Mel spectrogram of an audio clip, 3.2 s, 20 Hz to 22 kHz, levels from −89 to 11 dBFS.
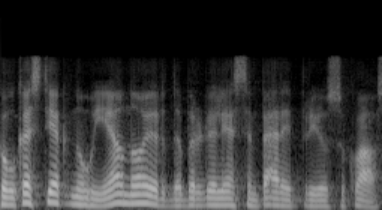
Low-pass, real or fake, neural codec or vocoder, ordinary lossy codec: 7.2 kHz; fake; codec, 16 kHz, 0.3 kbps, FocalCodec; MP3, 64 kbps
